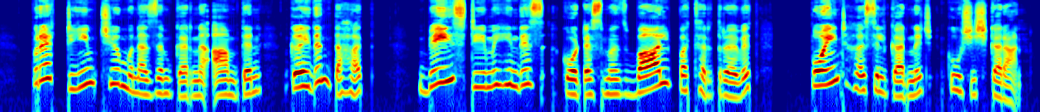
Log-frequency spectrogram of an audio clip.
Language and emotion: Kashmiri, neutral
